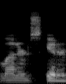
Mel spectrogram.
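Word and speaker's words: Lynyrd Skynyrd: that would have been in the top 15 pronounced Leonard Skinner because that's a really good album that's got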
